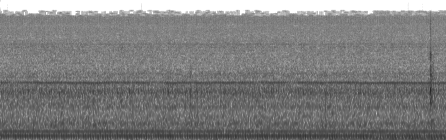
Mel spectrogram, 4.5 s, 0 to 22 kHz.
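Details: 2001 Vauxhall Corsa C 1.4 16V petrol idling steadily just after a cold start with an even hum and no ticking; the ticking starts after 5–10 minutes and grows louder as the engine gets hotter.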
